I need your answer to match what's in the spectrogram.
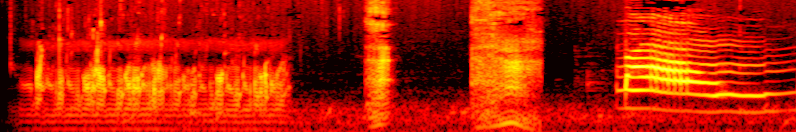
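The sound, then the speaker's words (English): Gary the snail from SpongeBob SquarePants makes a gurgling, warbling cartoon meow followed by two short raspy bursts, then a clear, drawn-out falling meow that sounds sad and whiny, fairly loud with no talking. “Gary being all sad and meowing with this meow.”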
